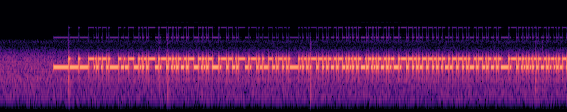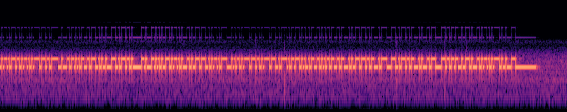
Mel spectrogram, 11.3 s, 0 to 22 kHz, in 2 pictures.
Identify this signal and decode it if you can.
RTTY (75 baud, 850 Hz shift), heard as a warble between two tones, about 2550 Hz centre, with static crashes. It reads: POSTERIORMENTE, SE INSCRIBE A LA UNIVERSIDAD DE TURIN, GRADUANDOSE EN FISICA CON CUM LAUDE.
